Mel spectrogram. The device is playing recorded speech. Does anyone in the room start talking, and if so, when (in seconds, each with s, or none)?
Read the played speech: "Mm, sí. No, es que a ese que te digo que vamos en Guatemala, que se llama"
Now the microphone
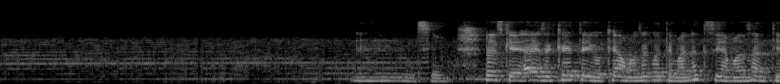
none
